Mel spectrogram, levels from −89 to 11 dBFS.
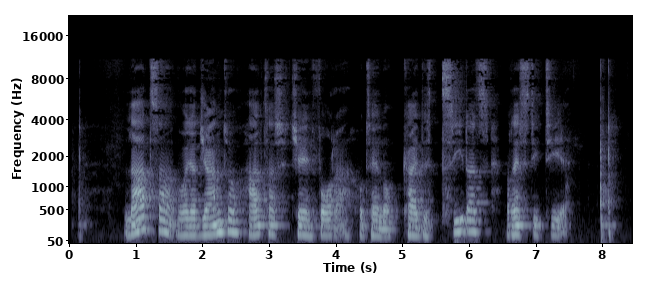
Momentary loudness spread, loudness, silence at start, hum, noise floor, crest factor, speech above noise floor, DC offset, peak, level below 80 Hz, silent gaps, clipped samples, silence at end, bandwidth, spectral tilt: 11 LU; -28 LUFS; 0.15 s; none; -65 dBFS; 20 dB; 38 dB; under 0.1%; -10 dBFS; -60 dBFS; none; under 0.1%; 0.25 s; 11.5 kHz; -5 dB/octave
